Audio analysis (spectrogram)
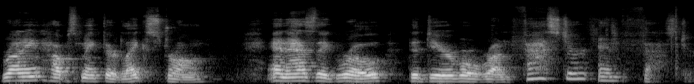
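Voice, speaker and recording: A woman's voice: low-pitched, expressive, takes it slowly, darkish tone, roomy sound. A woman hosting story time, reading a picture book aloud to young children expressively, with chatty asides and questions.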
